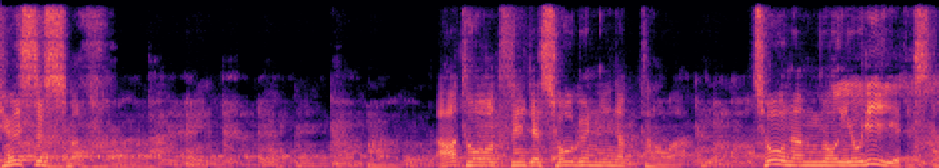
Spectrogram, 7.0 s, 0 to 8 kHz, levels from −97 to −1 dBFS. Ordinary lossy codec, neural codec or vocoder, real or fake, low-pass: none; codec, 16 kHz, 4.8 kbps, FACodec; fake; none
